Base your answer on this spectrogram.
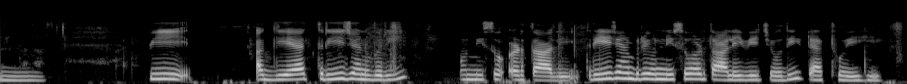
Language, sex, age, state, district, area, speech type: Dogri, female, 18-30, Jammu and Kashmir, Reasi, rural, spontaneous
